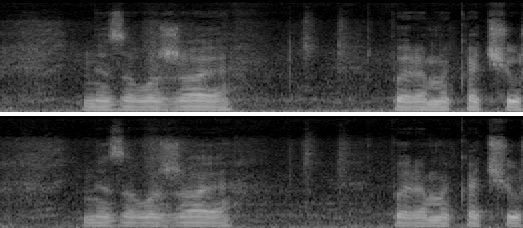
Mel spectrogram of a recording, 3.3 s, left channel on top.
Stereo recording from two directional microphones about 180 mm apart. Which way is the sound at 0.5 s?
15° left (ahead or behind).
